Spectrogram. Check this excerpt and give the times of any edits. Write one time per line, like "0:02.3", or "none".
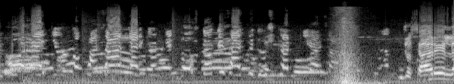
0:03.3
